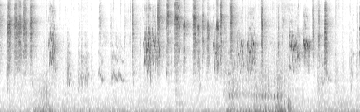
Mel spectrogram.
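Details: Parakeet chirping and chattering almost continuously, sharp high notes mixed with buzzier squawks and a few short gaps.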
